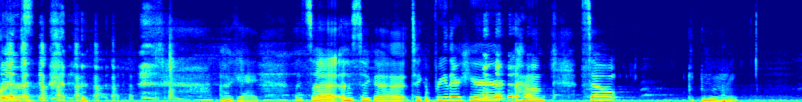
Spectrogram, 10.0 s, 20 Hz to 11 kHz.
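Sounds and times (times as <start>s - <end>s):
laughter: 0.0s - 2.3s, 6.0s - 6.8s
low steady hum: 0.0s - 10.0s
speech: 0.1s - 1.4s, 3.0s - 7.8s, 8.8s - 9.3s
small dog barking in high-pitched yips: 8.0s - 8.4s.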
